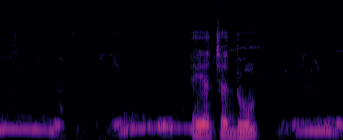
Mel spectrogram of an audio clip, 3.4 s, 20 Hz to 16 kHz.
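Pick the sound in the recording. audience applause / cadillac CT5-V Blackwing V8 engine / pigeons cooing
pigeons cooing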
